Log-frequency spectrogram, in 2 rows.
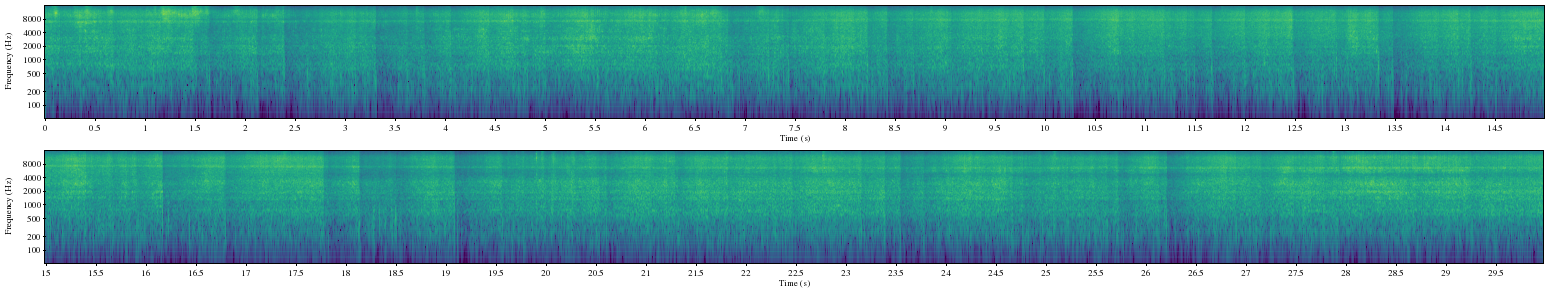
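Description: A train under way, heard from an open coach window: a steady rush of wind on the microphone over wheel and track noise, with the drone of the Class 52 diesel-hydraulic locomotive's twin Maybach diesel engines working ahead.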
